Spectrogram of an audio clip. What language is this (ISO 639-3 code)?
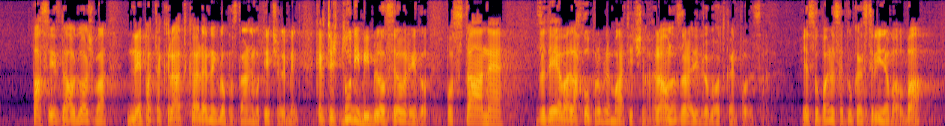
slv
